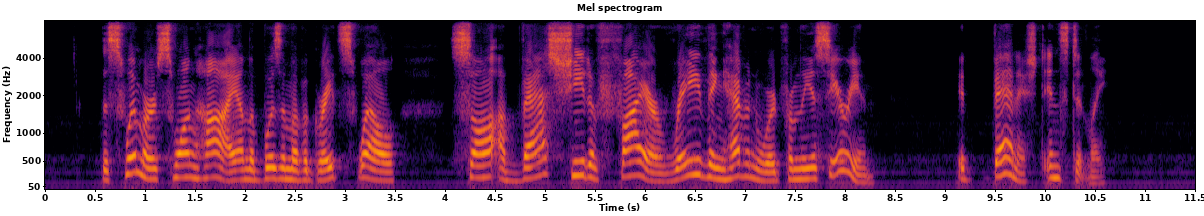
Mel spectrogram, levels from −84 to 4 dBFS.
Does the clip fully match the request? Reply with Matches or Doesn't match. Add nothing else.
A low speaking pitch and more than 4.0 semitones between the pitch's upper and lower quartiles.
Doesn't match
